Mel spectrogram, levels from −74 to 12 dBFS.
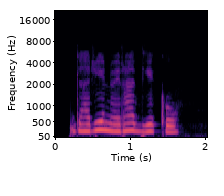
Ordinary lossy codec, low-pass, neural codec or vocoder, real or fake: Opus, 64 kbps; 7.2 kHz; none; real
